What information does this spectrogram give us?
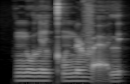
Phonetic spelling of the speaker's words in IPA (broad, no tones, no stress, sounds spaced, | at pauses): n u l i l kʼ ũ n ɯ ɭ v æ̰ lʲ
